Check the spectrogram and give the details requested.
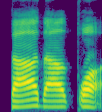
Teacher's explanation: زبان کی نوک اور اوپر کے دانتوں کی جڑ سے ادا ہوتے ہیں۔ اب ادھر دیکھیں زبان کی نوک، اوپر کے دانتوں کی جڑ، یہ آ گیا دانتوں کا کنارہ، زبان اوپر کے دانتوں کی جڑ، یہ آ گئی جڑ، ٹھیک ہے۔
